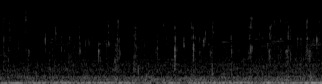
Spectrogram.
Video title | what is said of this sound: Central AC Maintenance Epic Fail | if you hear the oils inside your dual capacitor like that even though it's still good you need to recommend replace it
